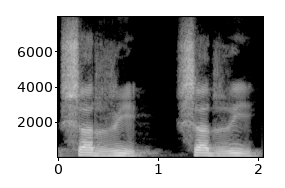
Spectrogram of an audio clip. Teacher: را کو باریک کریں گے کیونکہ را کے نیچے زیر ہے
